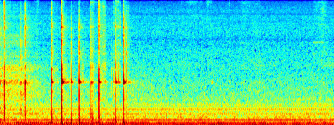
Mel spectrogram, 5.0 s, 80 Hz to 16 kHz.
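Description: A flat, hand-sized green and white mushroom mosaic built from plastic LEGO bricks is held and lightly tapped with fingernails. There is an irregular run of short, clicky plastic taps with a faint ringing tone around 1.4 kHz over the first two seconds. After that, only a low, steady background hum remains.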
